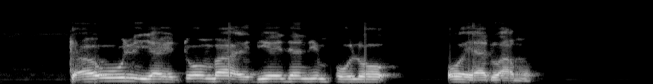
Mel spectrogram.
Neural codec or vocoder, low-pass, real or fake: codec, 44.1 kHz, 7.8 kbps, DAC; 7.2 kHz; fake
